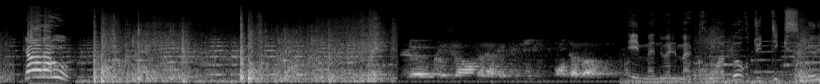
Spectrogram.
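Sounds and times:
speech: 0:00.2 - 0:00.8, 0:03.7 - 0:08.1
ceremonial cannon salute shots at the Toulon naval base in France: 0:00.8 - 0:04.0.

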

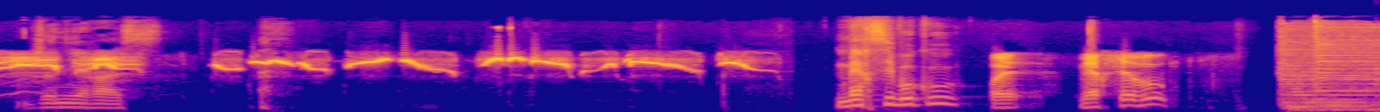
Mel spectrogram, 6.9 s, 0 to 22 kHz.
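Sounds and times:
bird singer whistling rapid imitation of birdsong: 0:00.0 - 0:03.9
speech: 0:00.2 - 0:00.8, 0:04.2 - 0:06.6.

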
